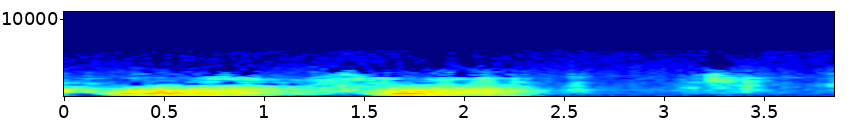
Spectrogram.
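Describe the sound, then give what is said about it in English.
A lion roars twice in long, rumbling bursts, loud, followed by a few fainter, trailing grunts as the sound dies away. “Lion? Yes. Lion here?”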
